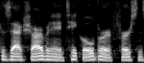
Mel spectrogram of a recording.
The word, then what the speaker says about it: Charbonnet: I mean, Zach Cabernet. How do you pronounce his last name? Somebody help me. I say Charbonnet. Charbonnet, there it is.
